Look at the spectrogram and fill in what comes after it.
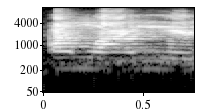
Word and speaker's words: Laryea: Laryea is LARYEA.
